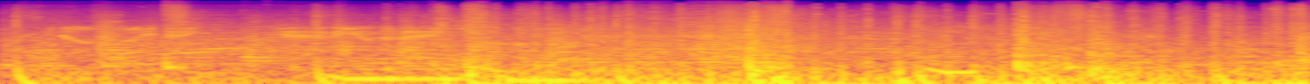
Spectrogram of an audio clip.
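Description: Heavy video game gunfire crackles in dense, continuous bursts with sharp impacts and crashes. A voice talks occasionally beneath the shooting.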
